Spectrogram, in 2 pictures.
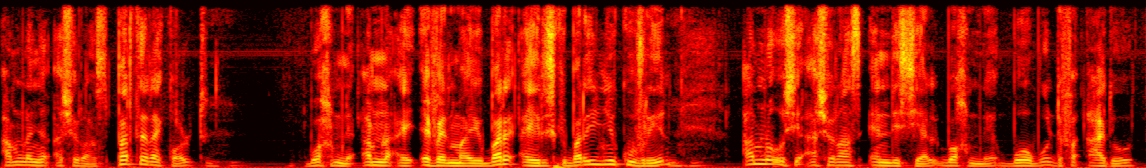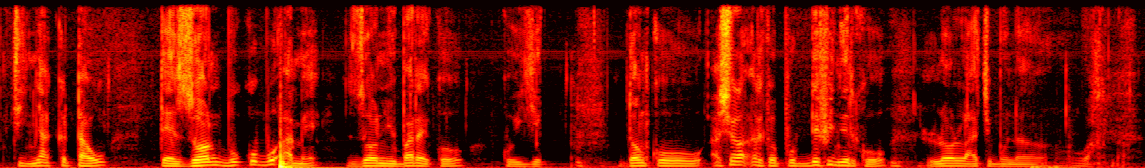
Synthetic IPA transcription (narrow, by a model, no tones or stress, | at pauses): ʔɐmnɐɲɐʔasuɾãːspɛrtɾɛkɔlt | bɔxɐmnɛʔɐmnɐʔɐjʔevɛnmãːjubɐɾɛʔɐjɾiskbɐɾɛjuɲukuvɾiːr | ʔɐmnɐɔsiʔasuɾãːsɛndisiɛlbɔxɐmnɛbɔːbudɐfɐʔaːɟɔtiɲakːətɐw | tɛzɔːnbukɔbuʔɐmɛzɔnjubɐɾɛkɔ | kɔjik̚ | dɔ̃ŋkɔasuɾãːsɐnkɐlpurdefiniːɾkɔlɔːlaːt͡ʃimunɐwɐ̰xnɐ̰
